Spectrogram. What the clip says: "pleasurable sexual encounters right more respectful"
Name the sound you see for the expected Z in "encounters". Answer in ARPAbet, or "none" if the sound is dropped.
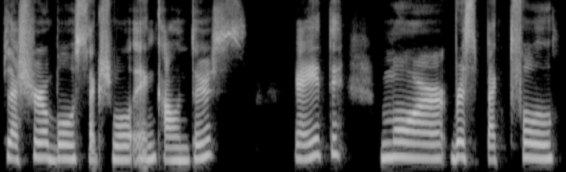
S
